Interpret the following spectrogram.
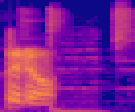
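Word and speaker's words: Lyttle: It's Little, yeah. Little.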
